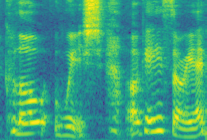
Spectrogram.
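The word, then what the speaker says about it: Glowish: going to be called glovish chloe sorry glow wish okay sorry i butchered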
